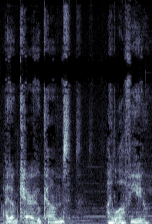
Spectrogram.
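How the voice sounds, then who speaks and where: A woman acting a cocky, amorous young gentleman suitor in a stage comedy audio play. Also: a bass voice, slow pace, faint music behind. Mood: amorous, insistent.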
